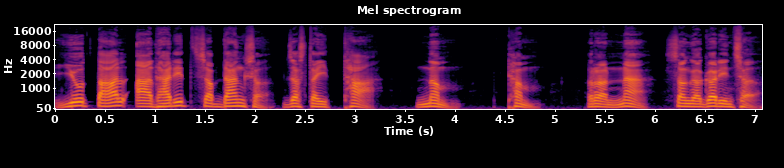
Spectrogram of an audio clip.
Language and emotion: Nepali, neutral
